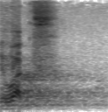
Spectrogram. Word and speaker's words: waqf: Notice I said waqf, 1 syllable. That's the correct pronunciation, okay?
